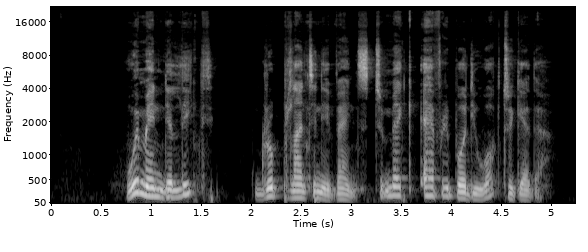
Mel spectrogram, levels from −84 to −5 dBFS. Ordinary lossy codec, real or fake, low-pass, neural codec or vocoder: none; fake; none; vocoder, 48 kHz, 128 mel bands, Vocos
